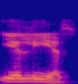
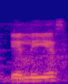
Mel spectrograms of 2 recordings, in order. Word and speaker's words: les: vowel, and plural form les. We pronounce as le.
